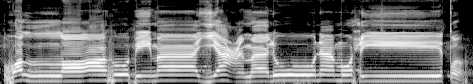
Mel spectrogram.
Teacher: یہاں ہا نکالیں گے اور طا کو موٹا پڑھنا ہے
